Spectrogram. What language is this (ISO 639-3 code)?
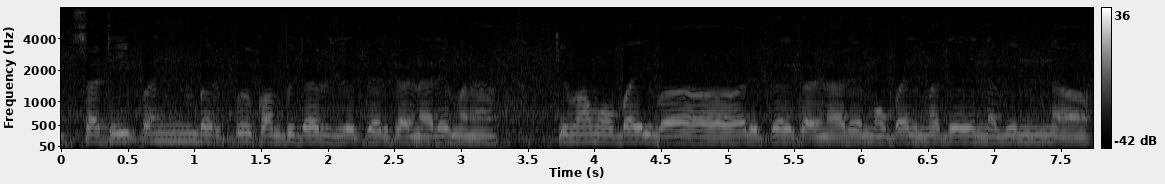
mar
